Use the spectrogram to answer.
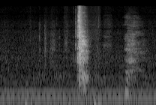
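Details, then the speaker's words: Deliberately imitated ordinary "regular" sneeze: one sharp, hissing sneeze and a softer trailing breath over a steady low hum. "here's just some off the top of my head sneeze number one so you've got just the regular sneeze"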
